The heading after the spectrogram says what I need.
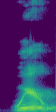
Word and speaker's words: where: Where were, link the words, link the sounds. Where were, where were. Remember the pronunciation? Where is open, where, and were is closed, were.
